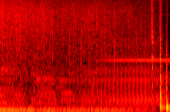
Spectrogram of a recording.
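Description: Music with held notes under a hiss of TV static, ending in sharp clicks and a low thump near the end as an old-TV switch-off sound effect.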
